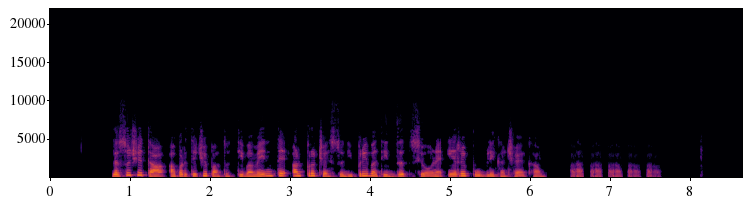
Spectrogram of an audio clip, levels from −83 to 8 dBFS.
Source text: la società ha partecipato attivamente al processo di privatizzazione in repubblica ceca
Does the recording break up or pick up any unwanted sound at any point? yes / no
yes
